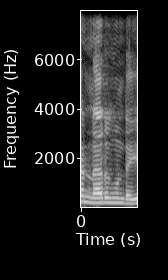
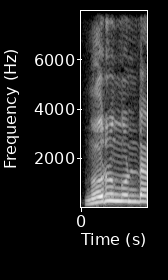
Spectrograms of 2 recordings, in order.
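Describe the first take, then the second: First: நறுங்குண்ட said with a flat "na" instead of "no", pitch dropping; mispronounced நறுங்குண்ட with a flat "na" sound; wrong pronunciation. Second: நொறுங்குண்ட said with a rounded "no" and a raised pitch; careful நொறுங்குண்ட with a clear rounded "noru"; correct pronunciation. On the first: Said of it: "நறுங்குண்ட இருதயம்". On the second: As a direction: stress the rounded first syllable of நொறுங்குண்ட, pitched up. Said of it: "இருதயம் நொறுங்குண்ட". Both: Shown as a demonstration.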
